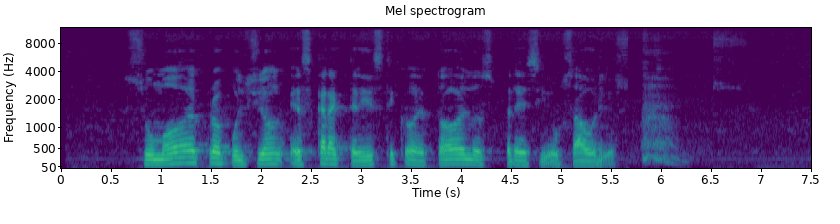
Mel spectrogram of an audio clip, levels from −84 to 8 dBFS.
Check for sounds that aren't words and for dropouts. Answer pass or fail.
fail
